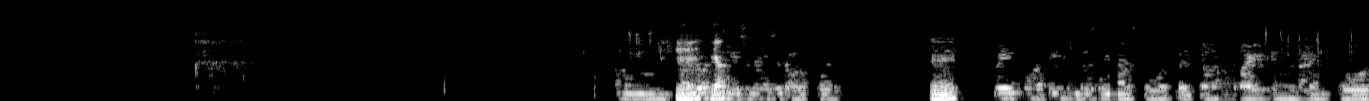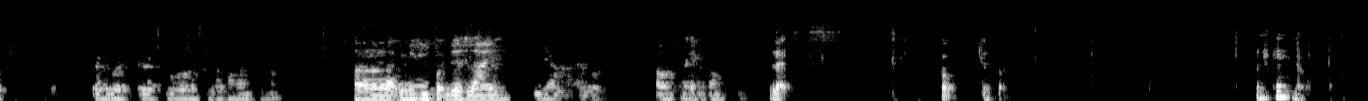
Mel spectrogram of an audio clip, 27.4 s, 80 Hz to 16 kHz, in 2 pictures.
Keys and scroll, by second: 3.2 alt+Tab, 3.8 alt+Tab, 4.1 alt+Tab, 23.3 ctrl+x, 23.8 ctrl+z, 24.5 ctrl+shift+Left, 24.9 ctrl+Right, 25.9 ctrl+k, 26.6 ctrl+k, 27.0 ctrl+shift+Left.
